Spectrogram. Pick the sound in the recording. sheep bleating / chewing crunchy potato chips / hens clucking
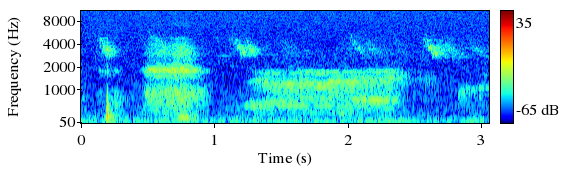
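sheep bleating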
